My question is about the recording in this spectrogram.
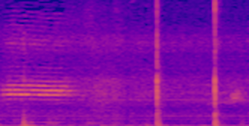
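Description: Aari hook needle punching through cloth stretched taut on an embroidery frame: three sharp ticks at uneven intervals, over a low steady hum.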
